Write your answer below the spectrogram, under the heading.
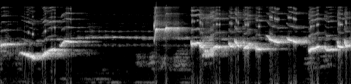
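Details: White-rumped shama in full song, provoked into answering and unloading its learned material: a low slurred whistle rising to a long steady high note, then a break into quick bright twittering phrases.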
